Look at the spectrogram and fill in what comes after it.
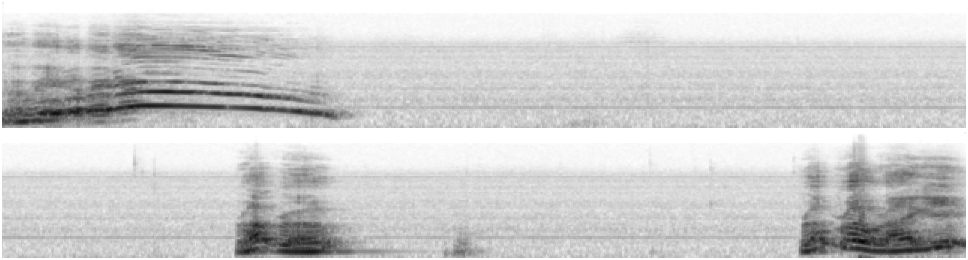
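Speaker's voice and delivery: very high, drawn-out, swooping cartoon dog voice. Asked by the other speaker to do Scooby, performing a Scooby-Doo voice. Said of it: "Can you do Scooby?".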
